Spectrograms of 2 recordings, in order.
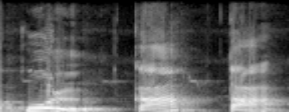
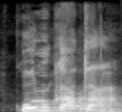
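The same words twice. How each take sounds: First: Kolkata slowly broken into কল, কা, তা; syllable by syllable. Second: Said in the usual way. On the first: Shown as a demonstration. Teacher showing students the syllables, Kolkata syllable by syllable. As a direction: say Kolkata in three separate beats with pauses. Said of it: "একটি ওয়ার্ডের একবারে উচ্চারণ হচ্ছে". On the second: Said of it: "দেখো কলকাতা".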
